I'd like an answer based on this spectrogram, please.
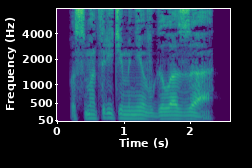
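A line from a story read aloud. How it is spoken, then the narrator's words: Eerie commanding voice. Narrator (Russian): жутким голосом велел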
